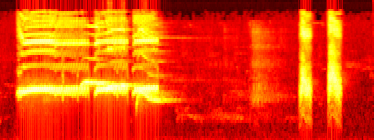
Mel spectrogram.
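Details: Female laughingthrush giving a rolling 'ro' call meant to stir males into singing: a two-second nasal, harmonic-rich rattle of fused notes, then two short harsh bursts after a pause.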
